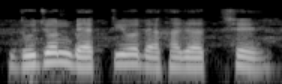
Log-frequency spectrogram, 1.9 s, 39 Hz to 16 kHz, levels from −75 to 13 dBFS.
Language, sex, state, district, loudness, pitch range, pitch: Bengali, male, West Bengal, Alipurduar, -17 LUFS, 135-160 Hz, 140 Hz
